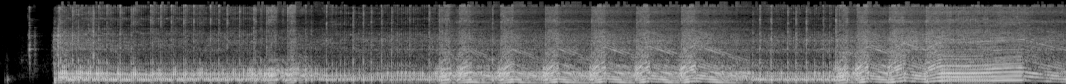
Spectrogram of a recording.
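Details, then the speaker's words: Husqvarna 268 open-port chainsaw that starts easily: first throttle blips crisp and four-stroking, later ones bog slightly off idle and scream flat at the top without four-stroking; running lean, short of fuel. "listen for a slight bog on the bottom that's because it's too lean it doesn't have enough fuel on the bottom and then when it gets up top it doesn't four stroke"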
